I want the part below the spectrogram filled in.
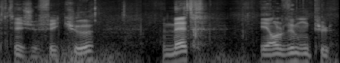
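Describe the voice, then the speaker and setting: Noticeable background noise runs beneath a man talking at a mid-range pitch. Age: 30s. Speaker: YouTuber. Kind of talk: vlog monologue. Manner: casual.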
